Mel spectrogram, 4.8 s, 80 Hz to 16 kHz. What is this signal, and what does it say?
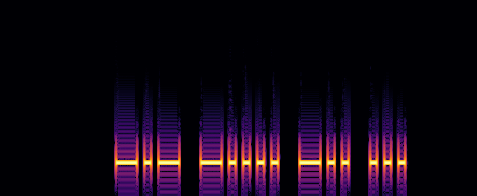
Morse code, heard as a keyed tone, about 17 wpm, 700 Hz. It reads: K6DS
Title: USA Call Signs - 4 Characters - 3x Character Spacing - 17wpm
